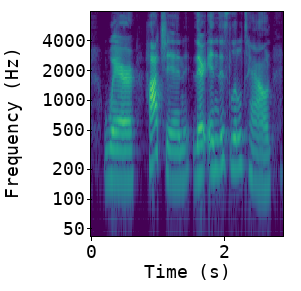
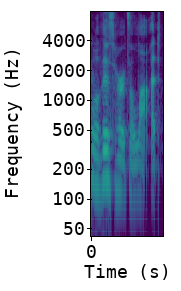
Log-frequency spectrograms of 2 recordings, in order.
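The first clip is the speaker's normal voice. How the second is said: quiet hurt; 6 semitones lower, 11 dB quieter than usual. Retold or imitated. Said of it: "she's just like".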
